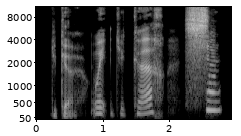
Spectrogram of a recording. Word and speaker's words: 心: Sin h sin sin. Ouais X I N. Premier ton. Ouais. Si. Donc ce X, prononcez-le comme un ce sin, un peu comme un chat qui rencontre un autre chat.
